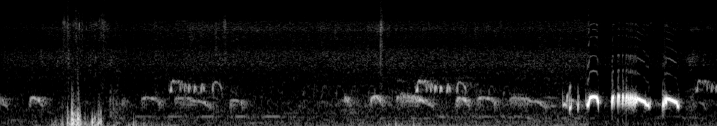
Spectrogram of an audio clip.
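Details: Spotted dove calling as a decoy: a long series of faint, evenly spaced coos with occasional higher notes over a low hum, ending in a few loud, ringing arched coos.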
